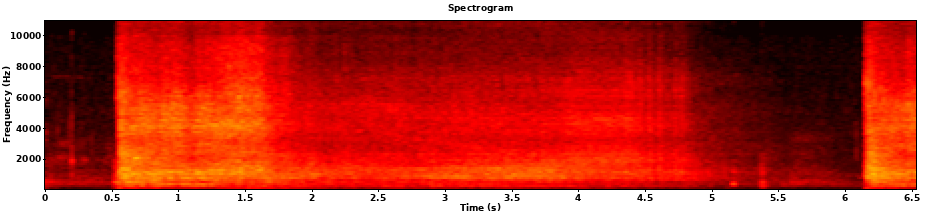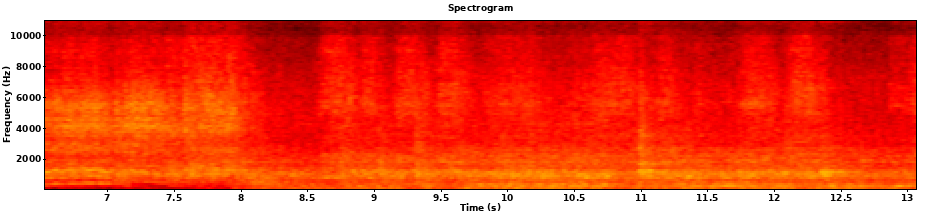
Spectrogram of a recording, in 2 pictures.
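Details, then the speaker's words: 352 engine out of the vehicle, for a 1965 Mercury truck: long churning crank bursts with weak catches, never runs; fuel poured in to fill the carburetor bowl spits out the other side. Cause unconfirmed. "I'm trying to fill the carburetor bowl, but it's not taking it. It's spitting it out the other side."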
